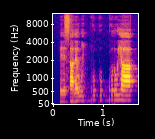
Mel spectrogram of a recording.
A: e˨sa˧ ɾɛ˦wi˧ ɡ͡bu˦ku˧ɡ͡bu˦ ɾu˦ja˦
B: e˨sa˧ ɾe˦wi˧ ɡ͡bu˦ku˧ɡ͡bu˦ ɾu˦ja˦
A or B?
A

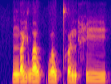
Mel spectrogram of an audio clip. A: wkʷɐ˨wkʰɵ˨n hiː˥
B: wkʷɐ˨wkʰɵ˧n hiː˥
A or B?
A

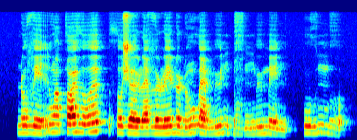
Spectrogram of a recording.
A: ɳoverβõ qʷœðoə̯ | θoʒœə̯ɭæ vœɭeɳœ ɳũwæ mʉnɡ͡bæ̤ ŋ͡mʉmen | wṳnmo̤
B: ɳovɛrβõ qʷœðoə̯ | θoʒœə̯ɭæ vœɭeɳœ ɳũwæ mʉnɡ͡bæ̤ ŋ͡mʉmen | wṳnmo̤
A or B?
A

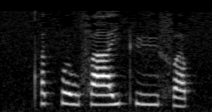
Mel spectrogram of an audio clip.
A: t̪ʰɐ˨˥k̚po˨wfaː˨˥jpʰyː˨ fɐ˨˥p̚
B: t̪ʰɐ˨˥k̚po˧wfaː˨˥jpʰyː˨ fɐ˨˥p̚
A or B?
A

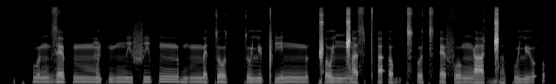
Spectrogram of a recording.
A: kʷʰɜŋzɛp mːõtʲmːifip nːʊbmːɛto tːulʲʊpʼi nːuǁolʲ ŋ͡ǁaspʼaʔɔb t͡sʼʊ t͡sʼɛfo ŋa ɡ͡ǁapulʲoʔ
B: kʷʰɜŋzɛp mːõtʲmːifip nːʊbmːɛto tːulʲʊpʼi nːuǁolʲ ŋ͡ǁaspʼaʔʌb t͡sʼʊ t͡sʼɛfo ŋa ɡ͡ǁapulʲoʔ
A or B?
B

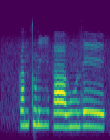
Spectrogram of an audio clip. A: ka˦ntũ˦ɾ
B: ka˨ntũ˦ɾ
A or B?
A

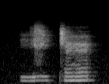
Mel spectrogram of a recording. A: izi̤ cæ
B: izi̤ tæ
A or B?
A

